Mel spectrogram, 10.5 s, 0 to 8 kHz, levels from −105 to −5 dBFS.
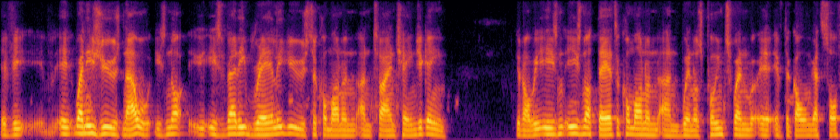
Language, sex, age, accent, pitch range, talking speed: English, male, 30-49, British, 120-140 Hz, 250 wpm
